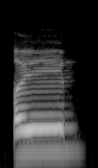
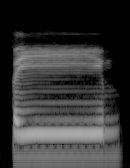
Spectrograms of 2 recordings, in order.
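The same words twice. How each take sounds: First: The q sound is made too deep in the throat. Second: The q sound is moderate, neither breathy nor deep. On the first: The speaker calls it wrong. "qafnya terlalu dalam" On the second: The speaker calls it right. "Yang betul"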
